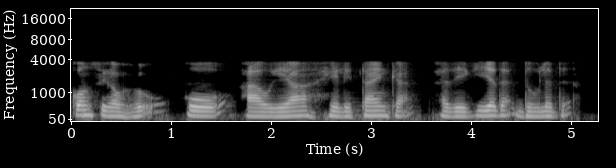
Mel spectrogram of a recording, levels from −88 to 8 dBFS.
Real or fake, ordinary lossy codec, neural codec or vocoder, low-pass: real; none; none; 3.6 kHz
